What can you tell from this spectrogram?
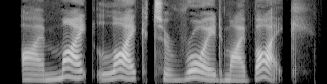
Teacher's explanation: In a general American accent, it's a pretty clean I sound, but in Australian English, it starts further back in the throat, almost like an oi sound. So right sounds more like roit. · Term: long I sound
